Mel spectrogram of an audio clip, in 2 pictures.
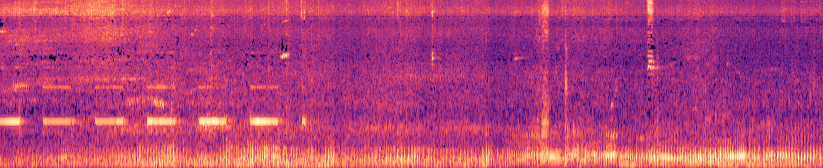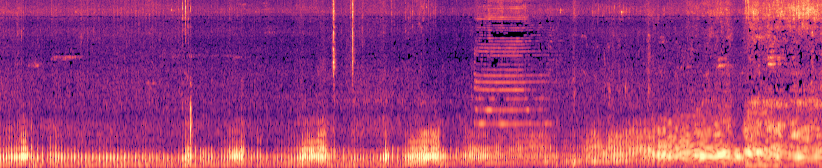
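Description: Motorcycles and other road vehicles running and passing in a steady stream of engine noise. A short beep repeats for the first six seconds, and a horn sounds briefly near the end.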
